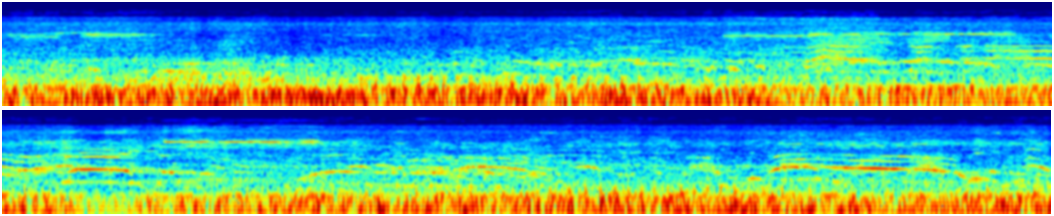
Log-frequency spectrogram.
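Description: Dense rally traffic: many motorcycle engines running together under a crowd's shouting. The shouting grows louder and more insistent from about four seconds in.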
